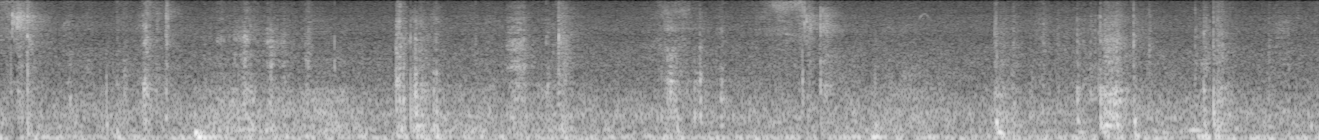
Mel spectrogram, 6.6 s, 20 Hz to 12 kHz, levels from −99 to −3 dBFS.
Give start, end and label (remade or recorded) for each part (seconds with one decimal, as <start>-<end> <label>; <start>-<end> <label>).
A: 0.0-6.6 recorded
